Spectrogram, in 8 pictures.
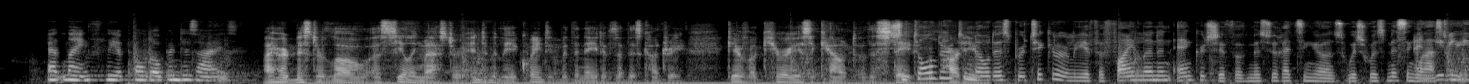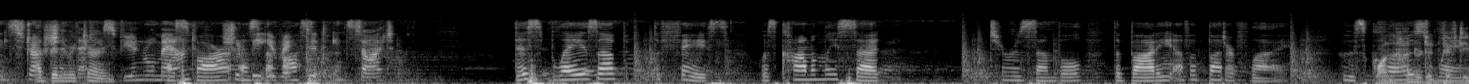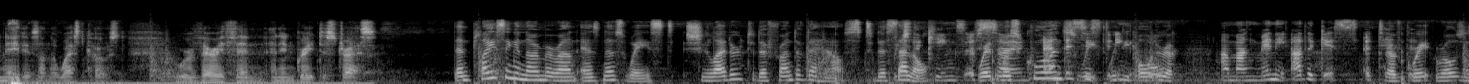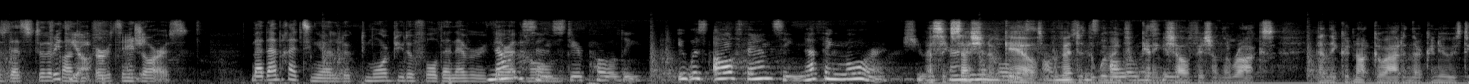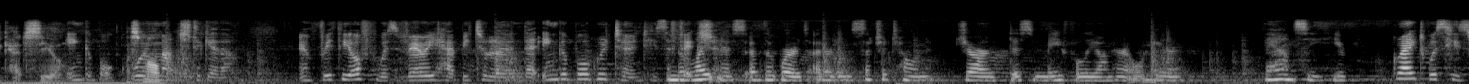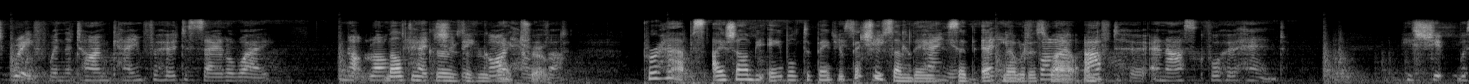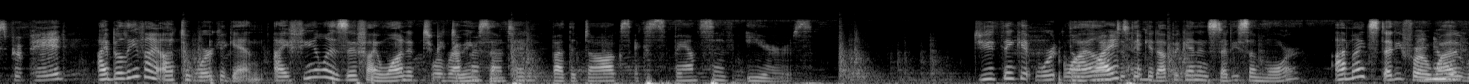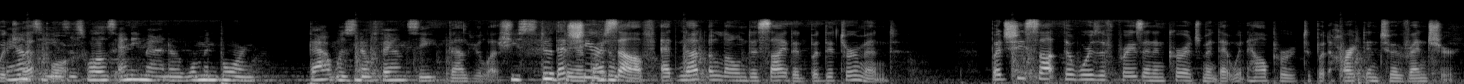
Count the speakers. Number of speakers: five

